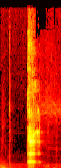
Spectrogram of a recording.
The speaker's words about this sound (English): Oh, I got hiccups because.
